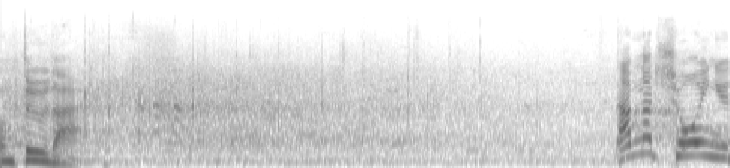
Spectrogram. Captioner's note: audience laughs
